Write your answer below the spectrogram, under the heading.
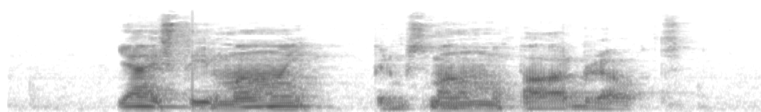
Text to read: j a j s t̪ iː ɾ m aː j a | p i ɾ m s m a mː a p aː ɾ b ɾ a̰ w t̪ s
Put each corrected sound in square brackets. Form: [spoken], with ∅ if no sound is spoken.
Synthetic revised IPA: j a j s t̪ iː ɾ m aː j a | p i ɾ m s m a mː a p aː ɾ b ɾ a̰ w t̪ s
